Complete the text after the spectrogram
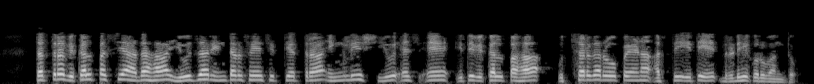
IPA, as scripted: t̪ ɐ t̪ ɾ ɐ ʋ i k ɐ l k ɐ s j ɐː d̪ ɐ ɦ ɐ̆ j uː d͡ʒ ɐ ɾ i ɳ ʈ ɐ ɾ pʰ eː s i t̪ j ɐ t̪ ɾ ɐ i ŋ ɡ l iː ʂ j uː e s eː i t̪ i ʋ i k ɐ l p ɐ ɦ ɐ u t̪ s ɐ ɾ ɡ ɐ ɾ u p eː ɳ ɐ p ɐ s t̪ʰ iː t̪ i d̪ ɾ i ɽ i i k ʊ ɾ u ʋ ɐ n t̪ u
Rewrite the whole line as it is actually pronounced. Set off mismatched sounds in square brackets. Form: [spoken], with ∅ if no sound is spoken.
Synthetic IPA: t̪ ɐ t̪ ɾ ɐ ʋ i k ɐ l [p] ɐ s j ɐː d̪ ɐ ɦ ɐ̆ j uː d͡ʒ ɐ ɾ i ɳ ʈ ɐ ɾ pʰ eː s i t̪ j ɐ t̪ ɾ ɐ i ŋ ɡ l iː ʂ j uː e s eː i t̪ i ʋ i k ɐ l p ɐ ɦ ɐ u t̪ s ɐ ɾ ɡ ɐ ɾ [uː] p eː ɳ ɐ [ʔ] ɐ s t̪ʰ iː t̪ i d̪ ɾ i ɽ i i k [u] ɾ u ʋ ɐ n t̪ u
